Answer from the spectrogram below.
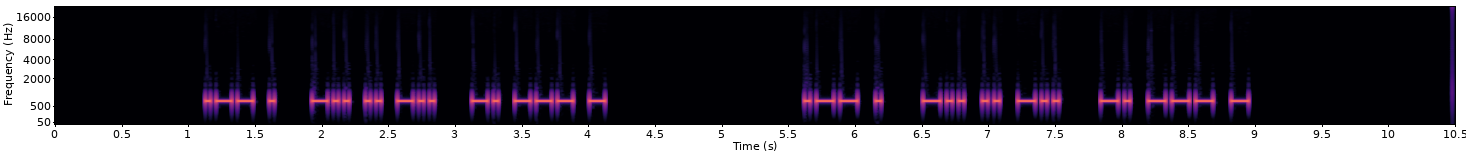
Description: Morse code, heard as a keyed tone, about 29 wpm, 700 Hz. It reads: WE DID NOT WE DID NOT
